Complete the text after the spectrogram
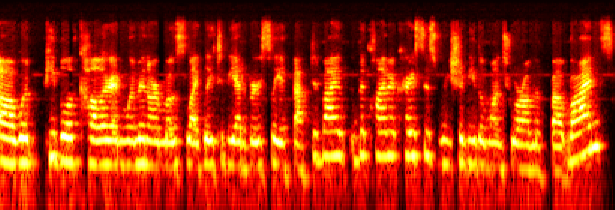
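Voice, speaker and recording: Speaking in an American accent, a woman's voice sits fairly high. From US. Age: young. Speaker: youth climate activist. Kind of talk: presentation.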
